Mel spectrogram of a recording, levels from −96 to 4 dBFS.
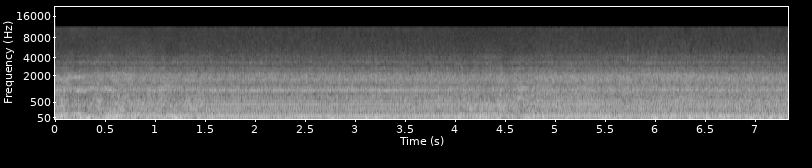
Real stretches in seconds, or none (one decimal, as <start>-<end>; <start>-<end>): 1.5-4.0; 4.8-7.3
